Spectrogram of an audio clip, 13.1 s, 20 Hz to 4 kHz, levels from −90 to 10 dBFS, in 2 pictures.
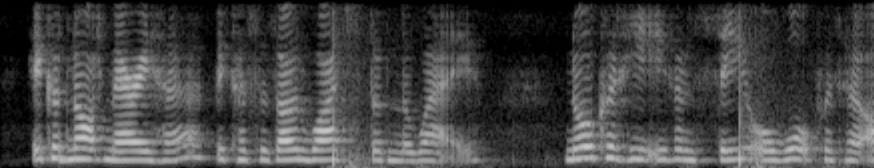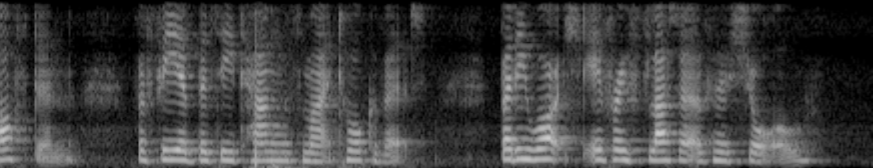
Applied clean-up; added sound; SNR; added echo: none; Fireworks; 17 dB; reverberation time 0.4 s.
